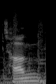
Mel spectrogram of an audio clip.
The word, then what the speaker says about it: TUNG: discount if you use the code tongue it's spelled t u n so go ahead and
